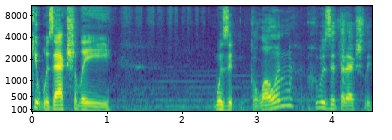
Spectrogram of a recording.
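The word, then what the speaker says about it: Glóin: Glowin. Gloin. That's how I've always heard it pronounced in English. Glowin. Oh, okay. There's an accent on the I Mhm. to emphasize it.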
